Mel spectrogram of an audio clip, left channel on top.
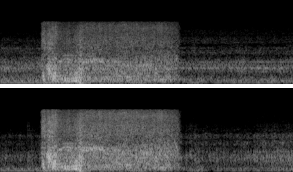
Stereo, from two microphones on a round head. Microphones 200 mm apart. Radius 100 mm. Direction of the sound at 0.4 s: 15° right (ahead or behind).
